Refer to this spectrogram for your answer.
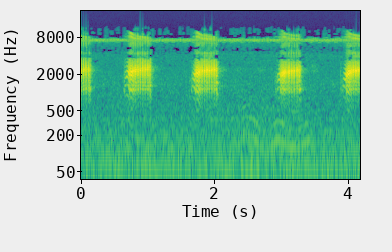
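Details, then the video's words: Frog resting in a backyard before Hurricane Dorian, singing: five loud, harsh, buzzy croaks, each about half a second long, repeated roughly once a second, with a steady high thin whine running underneath. "Frog chilling in my backyard before hurricane Dorian and singing"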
